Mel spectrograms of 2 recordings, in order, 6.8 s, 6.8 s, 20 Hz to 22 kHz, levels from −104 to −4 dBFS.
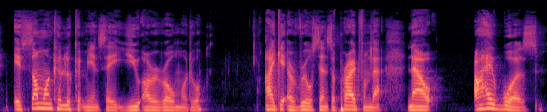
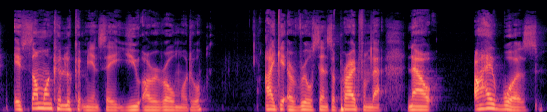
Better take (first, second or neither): neither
